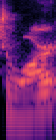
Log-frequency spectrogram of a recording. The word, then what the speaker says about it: Jhawar: For the judge's reference, that's Jawar. It's spelled Jhawar.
